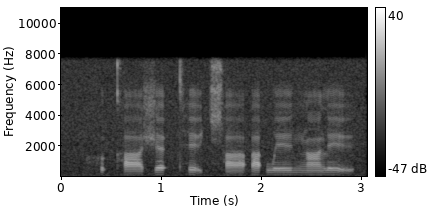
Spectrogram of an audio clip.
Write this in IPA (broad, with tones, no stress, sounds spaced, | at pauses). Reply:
h ʊ˦ ʔ kʰ ä˨ ʃ ɛ˦ ʔ tʰ ḛ˦˨ ɪ̯ t͡ɕʰ ä˨ ʔ ä˦ ʔ w e˦ ɪ̯ ŋ ã˦ l ḛ˦˨ ɪ̯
